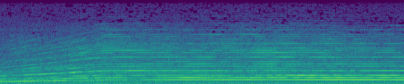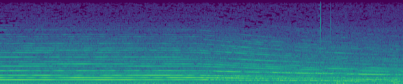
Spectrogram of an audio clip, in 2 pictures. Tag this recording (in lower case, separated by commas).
siren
